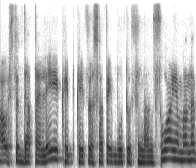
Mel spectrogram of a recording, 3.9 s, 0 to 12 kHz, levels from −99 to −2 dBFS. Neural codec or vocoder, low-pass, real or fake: none; 10.8 kHz; real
